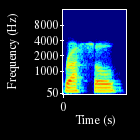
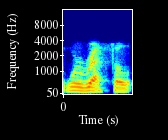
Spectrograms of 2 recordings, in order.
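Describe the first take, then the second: First: The word begins with no W sound. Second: The word begins with an added W sound. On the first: The speaker calls it right. "a silent W" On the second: The speaker calls it wrong. "We don't say wa wrestle"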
